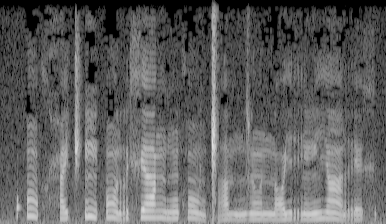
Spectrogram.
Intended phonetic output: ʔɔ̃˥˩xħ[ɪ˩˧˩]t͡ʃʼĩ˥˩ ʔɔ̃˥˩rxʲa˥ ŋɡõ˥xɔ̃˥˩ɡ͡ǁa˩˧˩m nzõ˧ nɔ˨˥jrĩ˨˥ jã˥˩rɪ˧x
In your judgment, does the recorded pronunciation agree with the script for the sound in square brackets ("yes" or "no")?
yes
